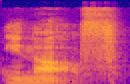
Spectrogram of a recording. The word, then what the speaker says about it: enough: down into 이렇게 돼요 자 그다음에 충분한 뭐죠 enough enough enough 자 여러분도 아셔야 될게 gh 때려는 어 fe 발음이 나기도 합니다 F 발음 그죠 fe 발음이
